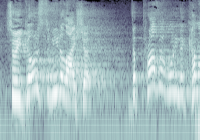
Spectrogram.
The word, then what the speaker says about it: Elisha: Many people will pronounce it Elisha. There's Elijah, right? The great prophet. And then the one who succeeds him, Elisha.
